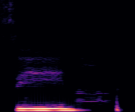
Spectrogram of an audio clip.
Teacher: সিন উচ্চারণ করার সময় আমরা আমাদের জিহ্বার মাথাটা নিচের দুই দাঁতে গোড়ার সাথে লাগাবো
